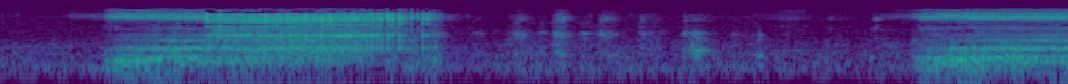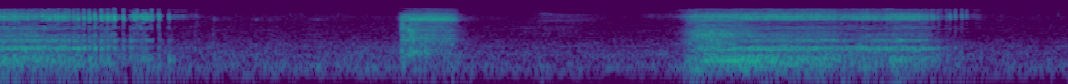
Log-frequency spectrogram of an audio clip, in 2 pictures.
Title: A child is afraid of his mother snore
